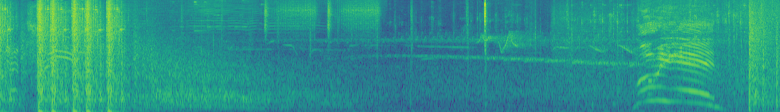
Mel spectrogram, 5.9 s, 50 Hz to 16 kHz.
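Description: Heavy .50 caliber machine gun in the Mercenaries 2 video game opens with a loud, rapid burst of shots, followed by ambient battle noise and a rising whistling sweep near the end.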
